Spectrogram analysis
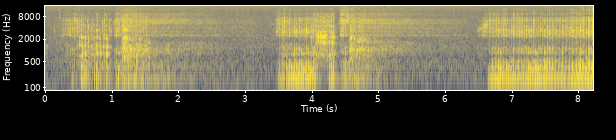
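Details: Dog snoring while asleep: noisy, rasping breaths at irregular intervals with quiet gaps.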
